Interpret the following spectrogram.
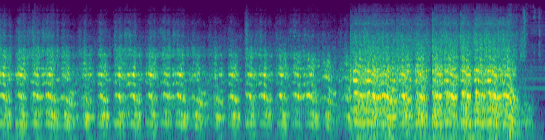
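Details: Dodge truck, possibly weak battery, fuel line off the pump to test whether the pump pushes fuel: starter cranks steadily at about three beats a second without catching; plain cranking, no start.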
